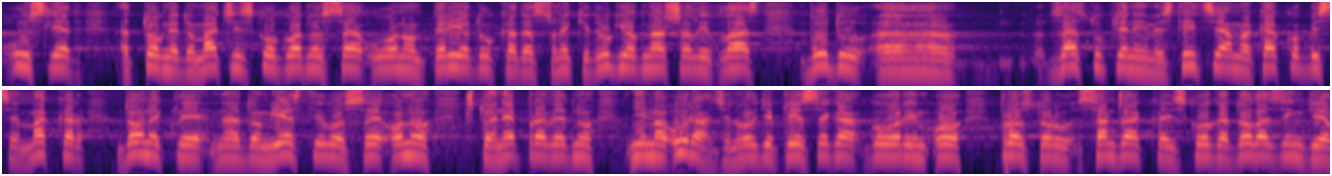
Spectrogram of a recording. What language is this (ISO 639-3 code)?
srp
